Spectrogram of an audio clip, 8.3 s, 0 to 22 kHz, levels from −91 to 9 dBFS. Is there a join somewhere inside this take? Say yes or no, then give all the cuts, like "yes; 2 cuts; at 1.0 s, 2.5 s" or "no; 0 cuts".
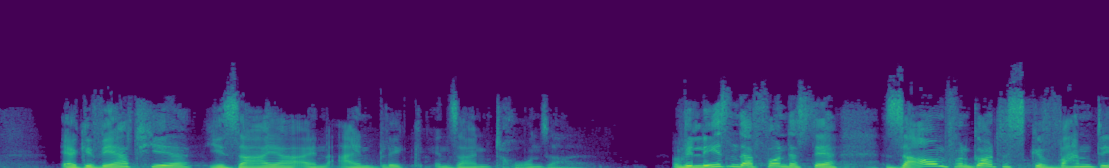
no; 0 cuts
